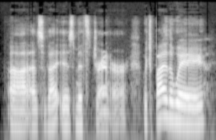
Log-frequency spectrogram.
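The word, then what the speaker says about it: Myth Drannor: which by the way there is a huge amount of dispute internally about how to pronounce that everyone seems to have their own special way of doing it but I'm going with the Ed Greenwood version which is myth drer okay that I was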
